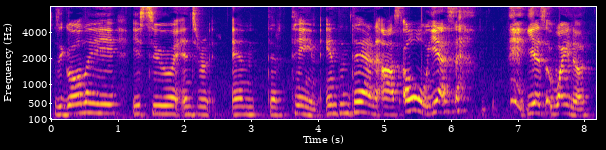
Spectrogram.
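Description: A young woman in her twenties from Russia, with a Russian accent, chatting on a live stream in halting, simple English full of fillers and repeated words, on a phone held close in a small room. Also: on the high side, echoey room, a little hiss or hum. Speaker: livestream vlogger. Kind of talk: live stream chat, reading comments.

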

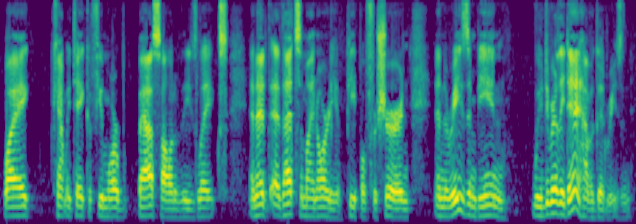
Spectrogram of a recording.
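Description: A man's voice: mid-range voice, normal speed, warm tone. A middle-aged man, a fisheries chief explaining new rules in a plain, matter-of-fact way, with fillers and restarts, on a lapel mic in a studio. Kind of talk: studio interview, explaining regulations. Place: studio set, indoors.

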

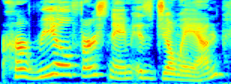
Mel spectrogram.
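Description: A woman in casual conversation as a podcast co-host. Her pitch swings widely as she chats, and she laughs easily between points. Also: very animated, slow pace, a bit bright. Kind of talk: casual chat.

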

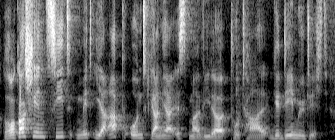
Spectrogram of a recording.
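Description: A man's voice: medium pitch, measured pace. A man retelling a classic novel in a casual, chatty, informal way, talking straight to his viewers.

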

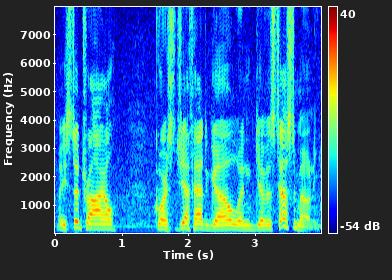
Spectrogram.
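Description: A man hosting a firearms video, telling an old frontier tale in a folksy, animated way. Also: on the high side, moderate pace. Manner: animated storyteller, with dramatic shouted quotes. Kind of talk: folksy historical storytelling.

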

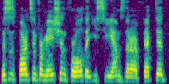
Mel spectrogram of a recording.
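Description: A man's voice: fairly high pitch, fairly quick, dry recording, rough recording. Casual man explaining a repair bulletin. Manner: relaxed, plain-spoken, many fillers. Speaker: automotive channel host. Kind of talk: casual screen-share walkthrough.

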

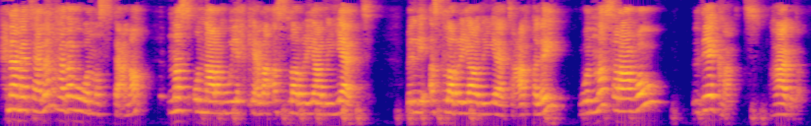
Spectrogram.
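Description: Fast, high-voiced Algerian woman teaching. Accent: Algerian Arabic. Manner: repeats steps, asks and answers own questions. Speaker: philosophy teacher. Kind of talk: classroom lesson explanation. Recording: echoey room, voice from a distance.

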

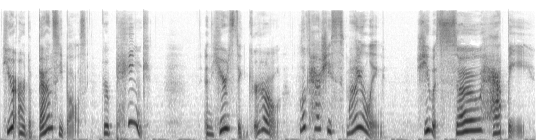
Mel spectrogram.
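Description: Her voice is high and very animated but slow as she reads picture books to young children. She keeps her language simple and instructive and puts questions to her listeners.

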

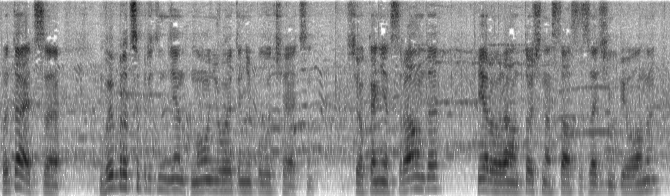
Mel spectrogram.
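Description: A man's voice: mid-range voice, moderate pace, crowd noise, noisy background. A man giving live sports commentary on a fight as the second commentator.

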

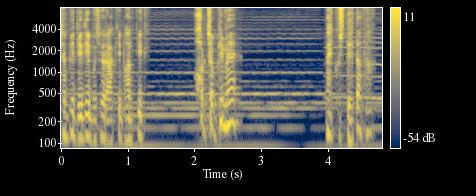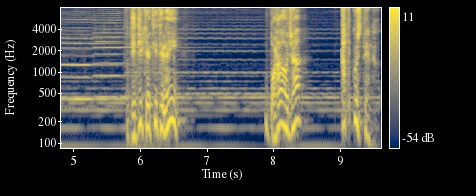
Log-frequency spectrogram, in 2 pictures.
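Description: Casting: scheming middle-aged uncle, stammering and theatrical, lively swooping delivery, music bed. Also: male voice, mid-range voice, a little slow, pauses often. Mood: self-pitying. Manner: stammering, theatrical self-pity. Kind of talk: TV comedy drama acting. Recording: background music under dialogue.

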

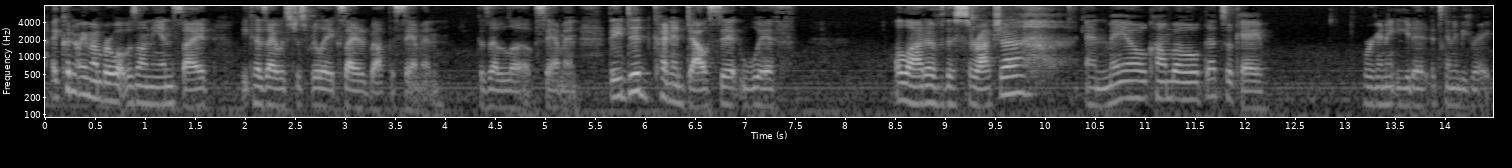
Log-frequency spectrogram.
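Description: A woman hosting a mukbang video, chatting playfully and joking between bites, sometimes dropping into soft whispery asides. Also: low-pitched, normal speed, slight background noise. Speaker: host. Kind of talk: casual mukbang chat while eating.

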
